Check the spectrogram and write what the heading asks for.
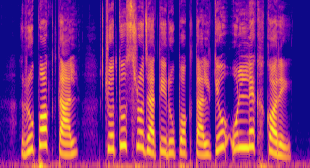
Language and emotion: Bengali, neutral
